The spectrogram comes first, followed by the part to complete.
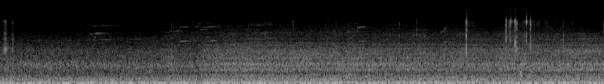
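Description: Steady low rumbling background noise, with a few light clicks about five seconds in.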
